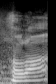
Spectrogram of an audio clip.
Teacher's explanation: نارن اخفا ہے لیکن موٹا پڑھیں آپ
